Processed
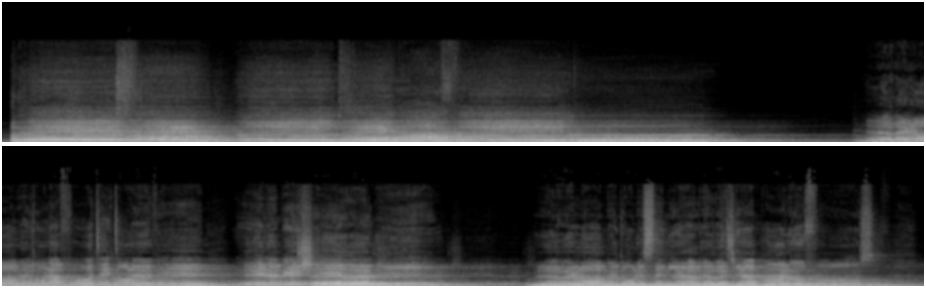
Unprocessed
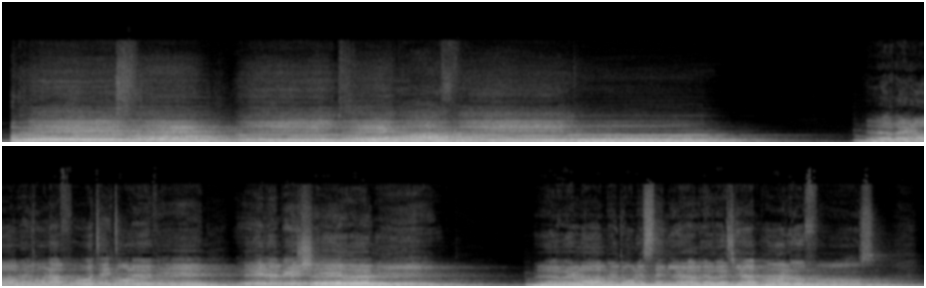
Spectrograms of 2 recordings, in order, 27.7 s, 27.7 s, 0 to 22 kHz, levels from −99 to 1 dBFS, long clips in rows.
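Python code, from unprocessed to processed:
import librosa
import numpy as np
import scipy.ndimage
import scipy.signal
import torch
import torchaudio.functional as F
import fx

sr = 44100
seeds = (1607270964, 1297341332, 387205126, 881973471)

y = fx.echo_feedback(x, sr, ms=1125, feedback_pct=48, wet_db=-22.5)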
